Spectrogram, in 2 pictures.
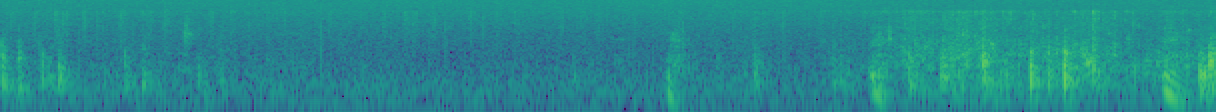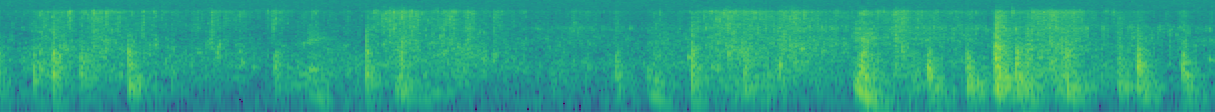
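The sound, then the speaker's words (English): Water sloshes and splashes in rhythmic strokes as a canoe paddle dips through the water, starting quietly and growing busier and louder after a few seconds. “Trainer said he was taking a canoe. So will we.”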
